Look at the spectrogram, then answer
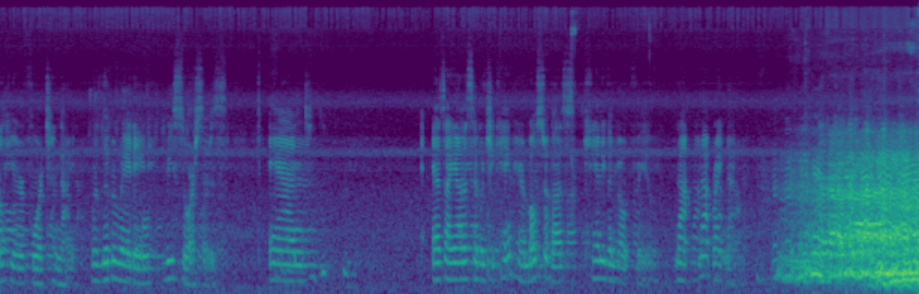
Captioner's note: laughter and applause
